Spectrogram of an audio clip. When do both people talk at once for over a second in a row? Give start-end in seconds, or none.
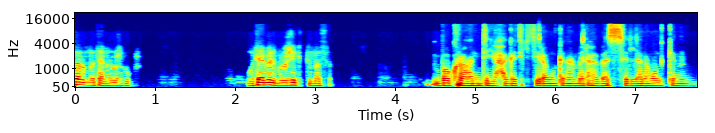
none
